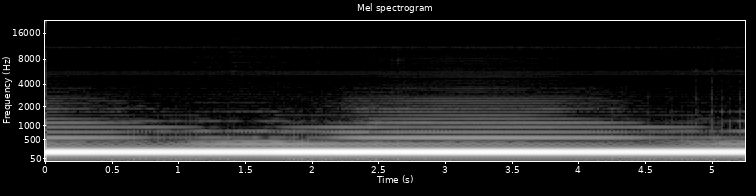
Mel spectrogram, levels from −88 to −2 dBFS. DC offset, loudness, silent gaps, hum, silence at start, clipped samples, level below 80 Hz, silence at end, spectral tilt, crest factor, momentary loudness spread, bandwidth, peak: under 0.1%; -8 LUFS; none; none; 0 s; under 0.1%; -58 dBFS; 0 s; -14.5 dB/octave; 4 dB; 2 LU; 1.2 kHz; -2 dBFS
